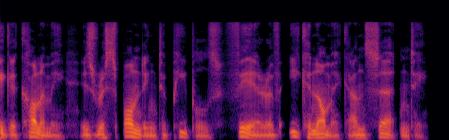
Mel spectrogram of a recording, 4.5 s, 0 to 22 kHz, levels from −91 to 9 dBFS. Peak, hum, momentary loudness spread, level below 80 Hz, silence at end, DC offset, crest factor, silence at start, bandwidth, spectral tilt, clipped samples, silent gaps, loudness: -10 dBFS; none; 9 LU; -52 dBFS; 0.25 s; under 0.1%; 20 dB; 0 s; 12 kHz; -5.5 dB/octave; under 0.1%; 2.85-2.89 s; -30 LUFS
